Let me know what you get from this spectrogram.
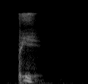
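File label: "臂", Mandarin Chinese; HSK6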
